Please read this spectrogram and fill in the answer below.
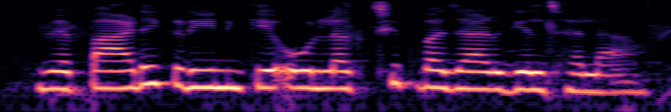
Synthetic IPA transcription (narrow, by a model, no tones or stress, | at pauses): ʋepaɾikɾinkeʔoləkt͡ʃʰit̪bəd͡ʒaɾɡelt͡ʃʰəla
